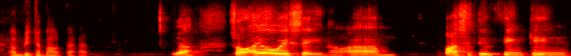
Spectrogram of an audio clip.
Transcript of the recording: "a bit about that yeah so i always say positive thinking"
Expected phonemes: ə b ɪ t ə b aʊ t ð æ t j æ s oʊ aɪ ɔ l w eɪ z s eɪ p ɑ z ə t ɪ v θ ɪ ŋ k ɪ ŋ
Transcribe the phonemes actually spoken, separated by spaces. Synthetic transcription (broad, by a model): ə b ɪ t ə b aʊ t ð æ t j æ s oʊ aɪ ɔ l w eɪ s eɪ p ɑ s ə t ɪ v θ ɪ ŋ k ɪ ŋ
